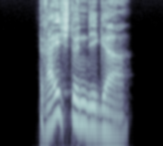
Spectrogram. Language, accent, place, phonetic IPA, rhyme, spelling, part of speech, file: German, Germany, Berlin, [ˈdʁaɪ̯ˌʃtʏndɪɡɐ], -aɪ̯ʃtʏndɪɡɐ, dreistündiger, adjective, De-dreistündiger.ogg
- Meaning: inflection of dreistündig: 1. strong/mixed nominative masculine singular 2. strong genitive/dative feminine singular 3. strong genitive plural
